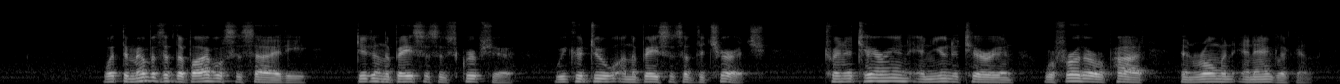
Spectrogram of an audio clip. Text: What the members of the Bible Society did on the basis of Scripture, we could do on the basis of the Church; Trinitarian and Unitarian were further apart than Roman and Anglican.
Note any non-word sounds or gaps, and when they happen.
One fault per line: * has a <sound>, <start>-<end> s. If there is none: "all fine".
all fine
